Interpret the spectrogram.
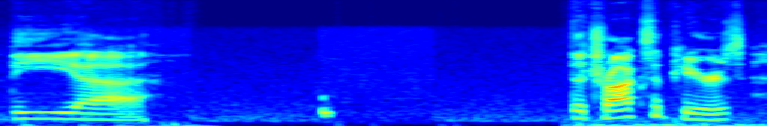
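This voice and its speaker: A man's voice: fairly high pitch, extremely slow, vocal fry, pushed and bright. A man running a tabletop game over voice chat, easygoing and hesitant, with lots of fillers and laughter. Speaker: game master.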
